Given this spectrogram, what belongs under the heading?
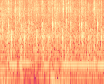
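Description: An audience claps loudly and continuously at the close of an outdoor road theatre performance, a dense burst of applause while a voice speaks over it.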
